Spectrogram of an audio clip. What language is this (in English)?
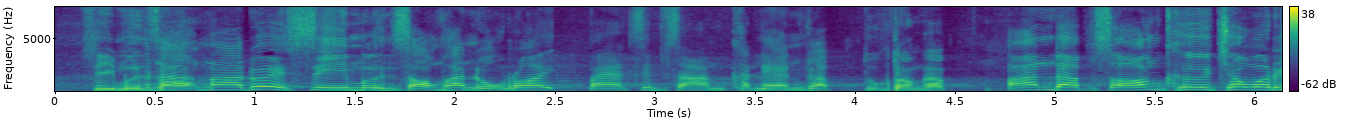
Thai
